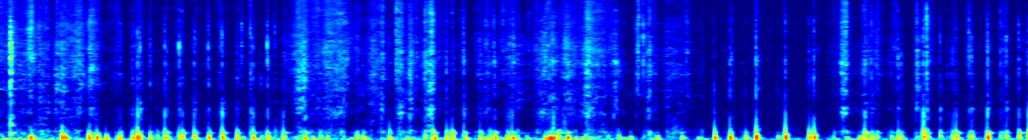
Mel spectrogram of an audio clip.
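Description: An empty, hollow molded paper pulp drink carrier tray, held close to the microphone, is scratched and tapped with the fingertips. The result is a rapid, uneven run of short, dull, deep thumps mixed with soft papery scratching. Each tap dies away almost instantly.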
